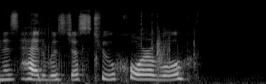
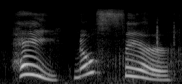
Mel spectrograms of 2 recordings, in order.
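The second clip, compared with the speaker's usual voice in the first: high, loud, drawn-out whine of complaint; indignant protest; 11 semitones higher, 7 dB louder, much slower than usual. A narrator's reading. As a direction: protest like a wronged little sister. Sister protests the sleeping arrangement.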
